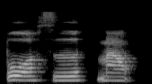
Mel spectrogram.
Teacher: each one have to come exactly same pitch and have to be flat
